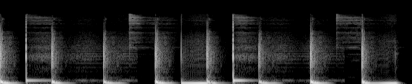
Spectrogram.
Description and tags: house beat 116bpm with-03
reverb short house beat 116bpm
